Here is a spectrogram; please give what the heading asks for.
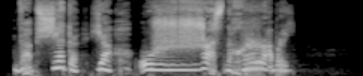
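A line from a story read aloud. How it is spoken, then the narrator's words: Whisper. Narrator (Russian): шепнул ей Тец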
